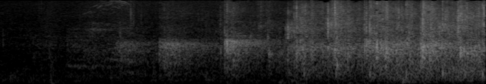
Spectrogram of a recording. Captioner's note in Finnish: Aplodeja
